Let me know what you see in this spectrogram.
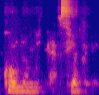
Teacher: tiene la mayor fuerza de voz en la última sílaba y termina en la N. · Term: palabra aguda, aguda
